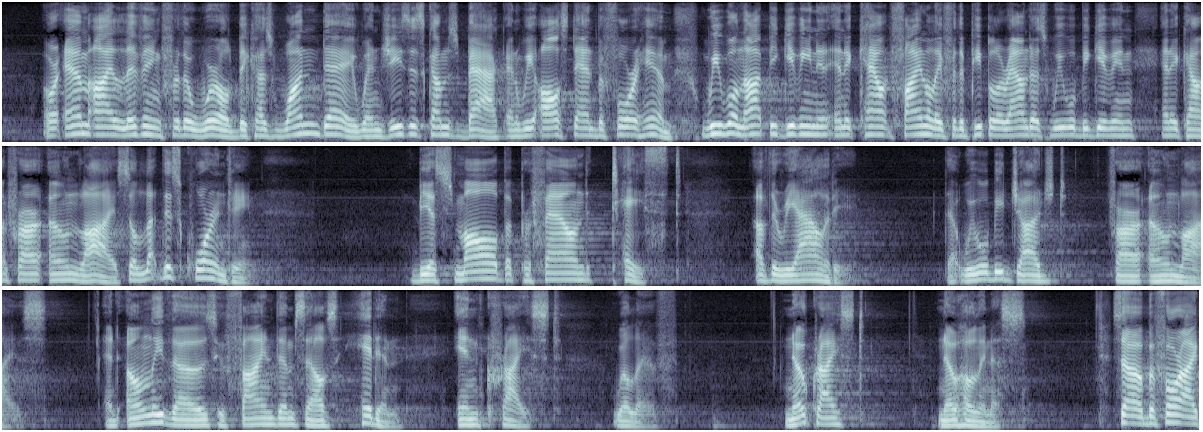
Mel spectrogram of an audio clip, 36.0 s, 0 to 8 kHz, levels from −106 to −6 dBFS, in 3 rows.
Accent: American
